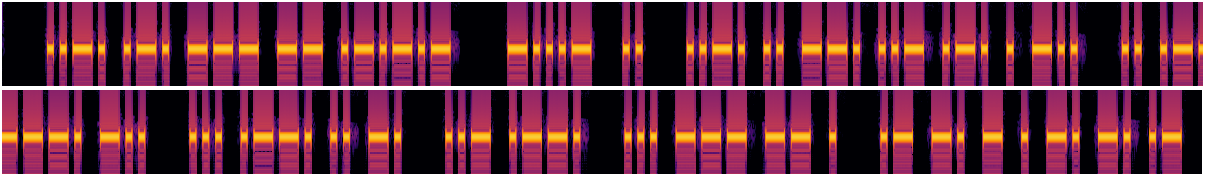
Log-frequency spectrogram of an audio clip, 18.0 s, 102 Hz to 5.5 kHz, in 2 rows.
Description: Morse code, heard as a keyed tone, about 25 wpm, 600 Hz. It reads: FROM. <BT> I FIGURED I'D SPIN UP SOME ANTENNA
